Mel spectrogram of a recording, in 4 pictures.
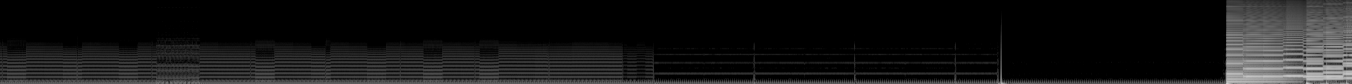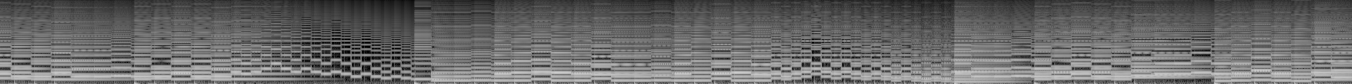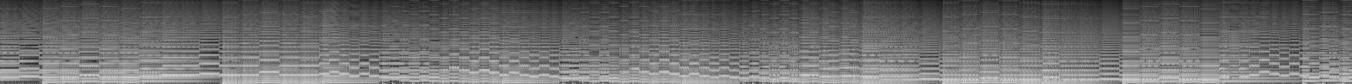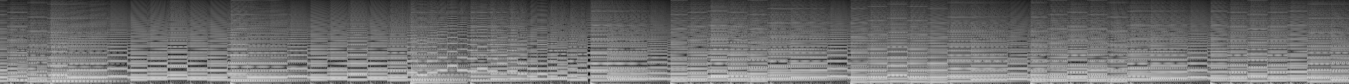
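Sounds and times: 
chiptune invention in B minor on CSG8580R5 chip: 12.3s - 54.0s.

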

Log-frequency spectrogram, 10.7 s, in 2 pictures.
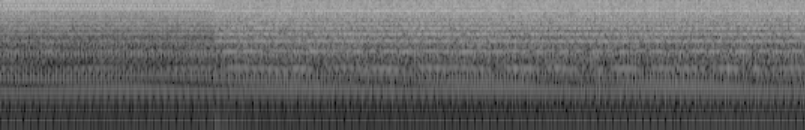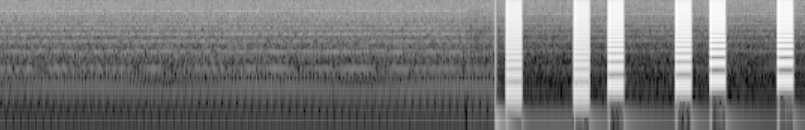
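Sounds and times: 
SID CSG8580R5 chip game music: 8.7s - 10.7s.

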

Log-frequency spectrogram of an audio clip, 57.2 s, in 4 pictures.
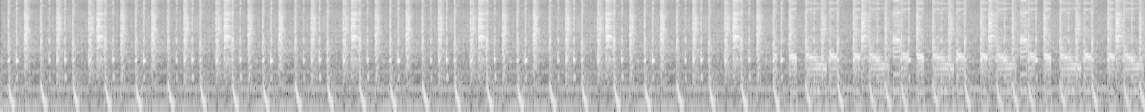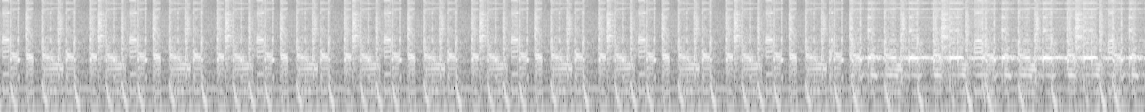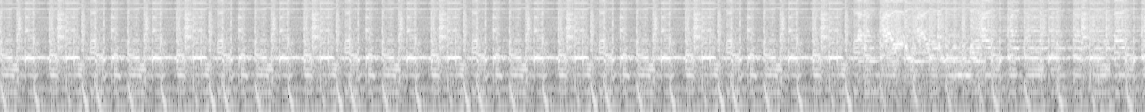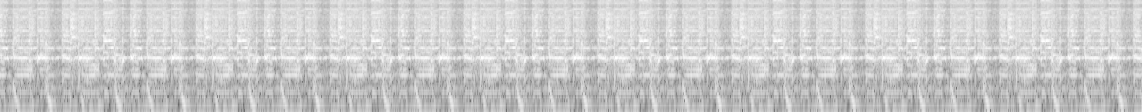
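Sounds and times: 
drums on SID MOS6581R4 sound chip: 0.0s - 57.2s.

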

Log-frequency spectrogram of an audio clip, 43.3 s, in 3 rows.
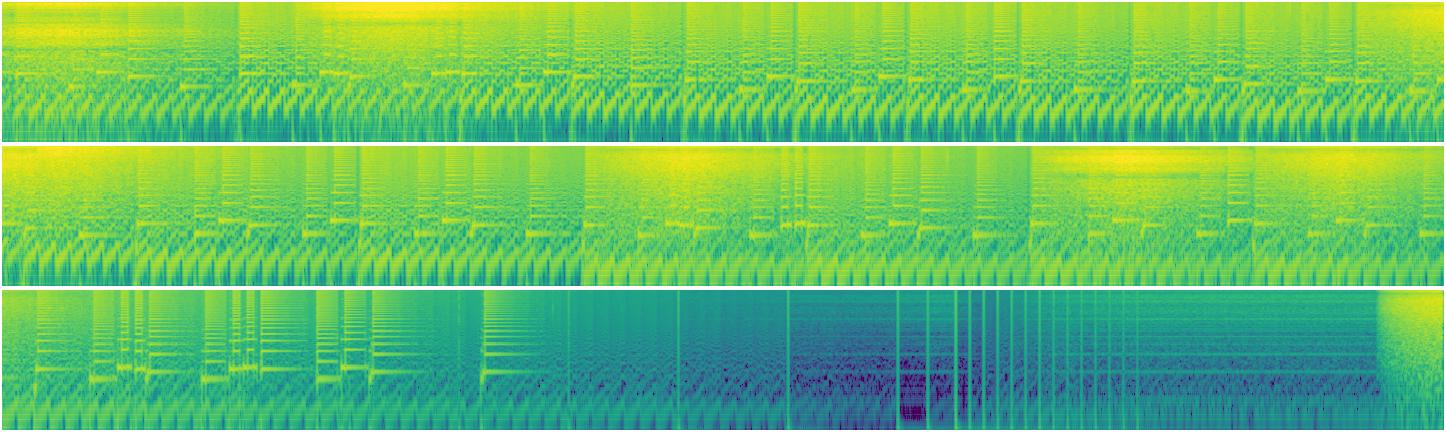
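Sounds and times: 
carillon melody on MOS6581R4 SID chip: 0.0s - 34.3s.

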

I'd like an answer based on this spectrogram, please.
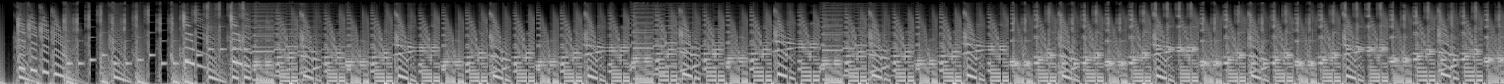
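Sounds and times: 
outer space sounds from a CSG8580R5 sound chip: 0.2s - 15.0s.

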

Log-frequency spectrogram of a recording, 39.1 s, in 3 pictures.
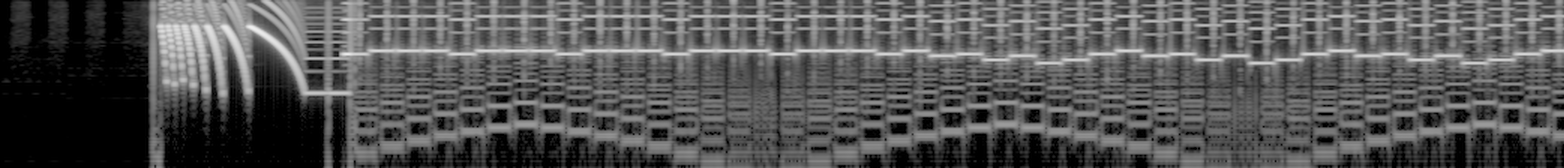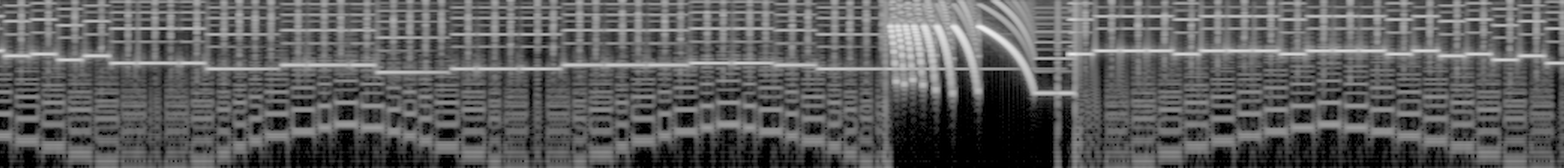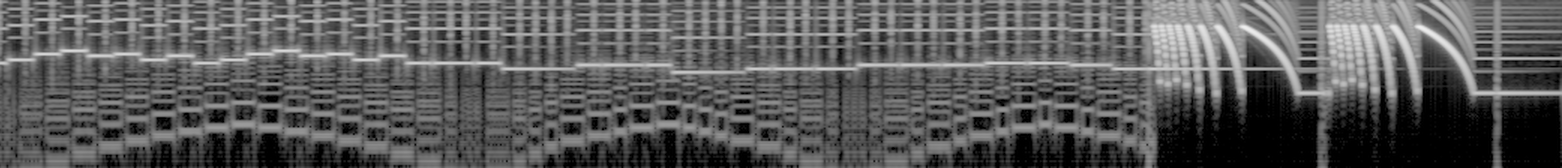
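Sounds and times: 
MOS6581R4 chiptune game music: 1.3s - 38.9s.

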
